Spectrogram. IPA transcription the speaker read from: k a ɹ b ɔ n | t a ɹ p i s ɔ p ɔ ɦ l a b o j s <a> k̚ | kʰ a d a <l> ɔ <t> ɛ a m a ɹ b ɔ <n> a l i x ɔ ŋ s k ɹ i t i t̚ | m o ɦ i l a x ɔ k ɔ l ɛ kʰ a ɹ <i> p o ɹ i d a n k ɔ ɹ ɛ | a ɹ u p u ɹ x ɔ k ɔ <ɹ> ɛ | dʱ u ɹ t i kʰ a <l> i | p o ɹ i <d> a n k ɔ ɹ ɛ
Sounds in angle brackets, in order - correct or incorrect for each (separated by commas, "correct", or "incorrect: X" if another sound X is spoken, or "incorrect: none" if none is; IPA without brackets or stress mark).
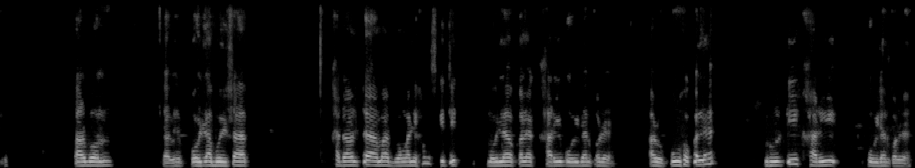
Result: correct, incorrect: ɹ, correct, incorrect: ŋ, correct, incorrect: l, incorrect: ɹ, correct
